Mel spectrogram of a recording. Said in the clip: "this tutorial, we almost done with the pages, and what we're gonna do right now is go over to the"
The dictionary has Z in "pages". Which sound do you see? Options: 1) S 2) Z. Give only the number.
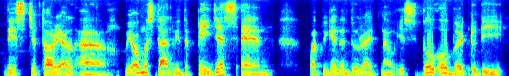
1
